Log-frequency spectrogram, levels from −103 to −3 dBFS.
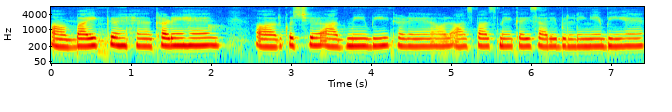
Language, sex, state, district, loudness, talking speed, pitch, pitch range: Hindi, female, Uttar Pradesh, Hamirpur, -17 LUFS, 155 wpm, 210 Hz, 205-220 Hz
